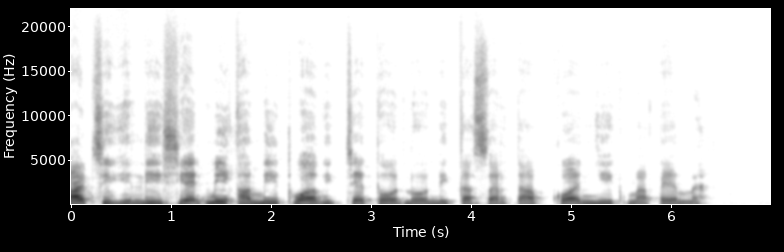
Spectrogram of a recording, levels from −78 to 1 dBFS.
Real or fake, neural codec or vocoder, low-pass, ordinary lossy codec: fake; codec, 44.1 kHz, 3.4 kbps, Pupu-Codec; none; none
